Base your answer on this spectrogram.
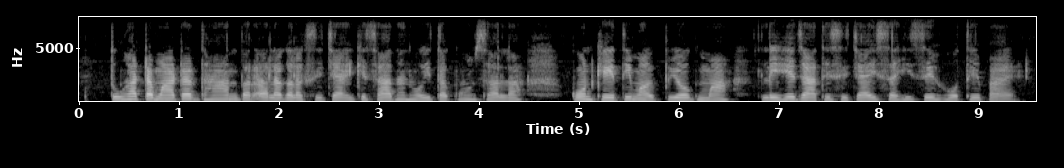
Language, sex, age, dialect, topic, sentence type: Chhattisgarhi, female, 18-24, Eastern, agriculture, question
